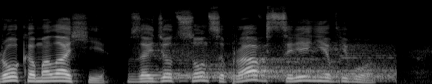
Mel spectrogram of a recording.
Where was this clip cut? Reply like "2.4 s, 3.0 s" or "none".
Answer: 1.2 s, 2.7 s, 3.4 s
